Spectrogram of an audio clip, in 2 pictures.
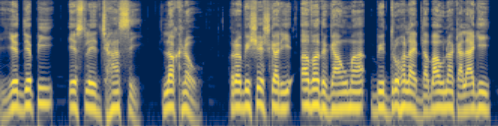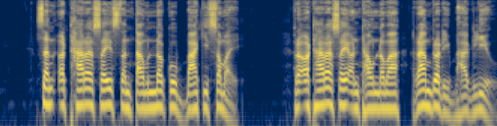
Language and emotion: Nepali, neutral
